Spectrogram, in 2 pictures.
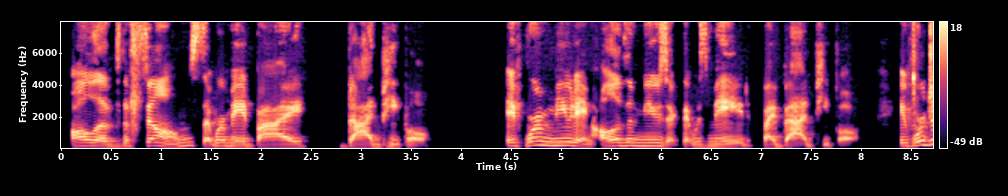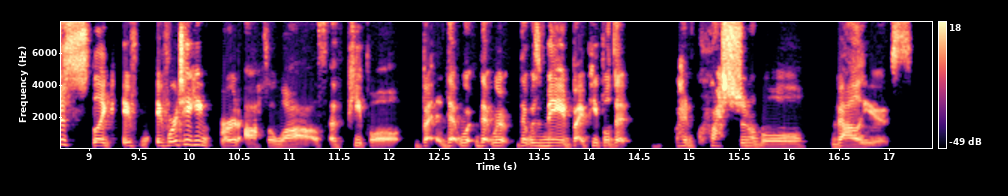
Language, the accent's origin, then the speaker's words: English; New York, United States; now in Los Angeles, United States; And now that I live in LA as a New Yorker, I have even more appreciation for those moments.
